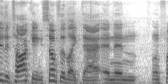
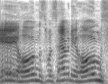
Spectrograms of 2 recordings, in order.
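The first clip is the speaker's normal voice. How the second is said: put-on high-pitched tough street voice with a Mexican accent; 5 semitones higher than usual. Retelling a movie scene: imitating Jonah Hill's Mexican gangbanger voice. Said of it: "he's like talking like Holmes".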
